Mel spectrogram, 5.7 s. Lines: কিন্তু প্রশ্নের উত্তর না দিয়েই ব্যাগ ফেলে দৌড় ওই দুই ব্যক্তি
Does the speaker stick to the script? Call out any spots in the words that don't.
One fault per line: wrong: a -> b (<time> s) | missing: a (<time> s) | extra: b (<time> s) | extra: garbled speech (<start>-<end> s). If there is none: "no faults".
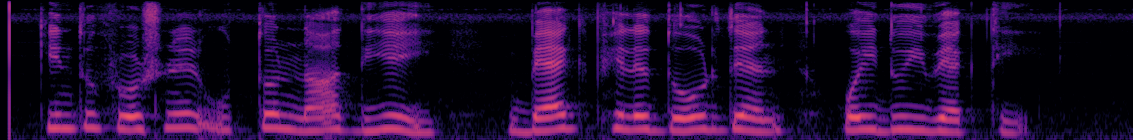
extra: দেন (3.7 s)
